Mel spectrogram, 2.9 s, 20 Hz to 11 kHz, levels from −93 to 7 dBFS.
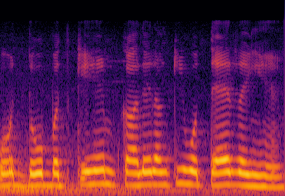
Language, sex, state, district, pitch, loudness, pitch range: Hindi, female, Chhattisgarh, Korba, 210 Hz, -13 LUFS, 200-215 Hz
